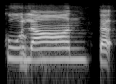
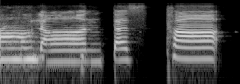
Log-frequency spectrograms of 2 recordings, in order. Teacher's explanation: In the second word Kulantastha Bhagini, there is a nakara after la. That nakara has to be heard. Kulanta, that should be heard.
